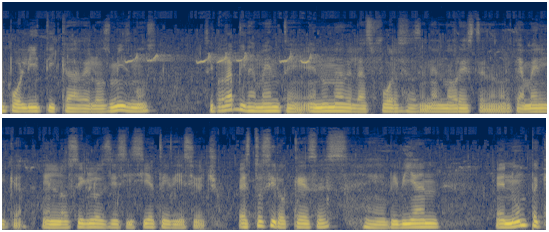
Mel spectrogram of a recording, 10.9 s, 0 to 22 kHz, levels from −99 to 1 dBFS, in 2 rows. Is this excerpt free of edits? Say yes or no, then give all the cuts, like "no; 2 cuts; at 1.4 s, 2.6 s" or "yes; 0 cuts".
no; 4 cuts; at 2.1 s, 4.2 s, 5.8 s, 7.7 s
